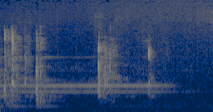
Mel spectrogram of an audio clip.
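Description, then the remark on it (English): A clock ticks with a few sharp clicks, bunched at first and then spaced out. A faint steady hum runs underneath, and no one speaks. “Well, there's your light and there's your clock, but no Tony.”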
